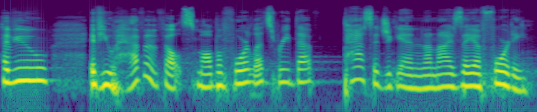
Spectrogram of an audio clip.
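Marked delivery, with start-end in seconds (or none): none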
